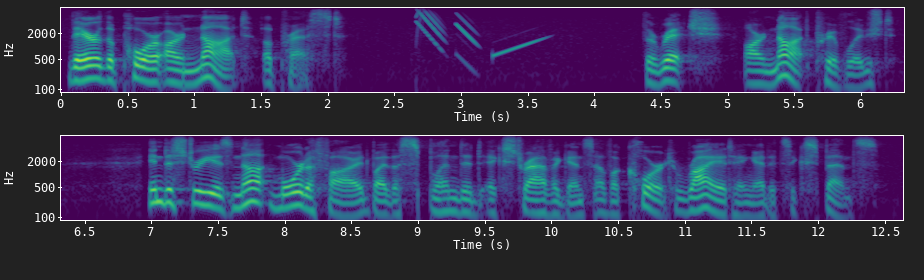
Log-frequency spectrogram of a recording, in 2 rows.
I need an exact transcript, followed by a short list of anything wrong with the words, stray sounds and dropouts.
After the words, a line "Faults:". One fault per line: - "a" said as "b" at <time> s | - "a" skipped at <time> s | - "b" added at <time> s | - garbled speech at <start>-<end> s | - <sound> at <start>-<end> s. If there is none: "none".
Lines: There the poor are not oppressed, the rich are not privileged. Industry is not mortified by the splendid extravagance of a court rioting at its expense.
There the poor are not oppressed, the rich are not privileged. Industry is not mortified by the splendid extravagance of a court rioting at its expense.
Faults:
- chirp at 2.7-3.7 s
